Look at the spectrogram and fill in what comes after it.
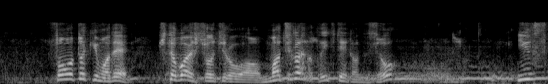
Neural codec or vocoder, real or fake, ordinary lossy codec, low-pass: codec, 16 kHz, 4.8 kbps, FACodec; fake; AAC, 48 kbps; 7.2 kHz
